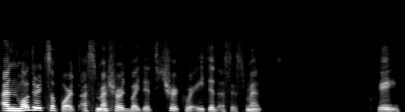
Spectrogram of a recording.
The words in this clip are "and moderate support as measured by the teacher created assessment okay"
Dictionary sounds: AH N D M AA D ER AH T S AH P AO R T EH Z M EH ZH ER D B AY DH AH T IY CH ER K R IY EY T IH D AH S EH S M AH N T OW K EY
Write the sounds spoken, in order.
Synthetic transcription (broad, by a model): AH N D M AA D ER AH T S AH P AO R T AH S M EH SH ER D B AY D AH T IY CH ER K R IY EY T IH D AH S EH S M AH N T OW K EY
